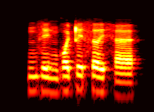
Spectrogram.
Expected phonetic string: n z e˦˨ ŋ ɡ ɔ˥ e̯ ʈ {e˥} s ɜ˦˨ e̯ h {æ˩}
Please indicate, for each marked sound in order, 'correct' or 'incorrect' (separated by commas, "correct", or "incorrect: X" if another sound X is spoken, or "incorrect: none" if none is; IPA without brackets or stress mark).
correct, correct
